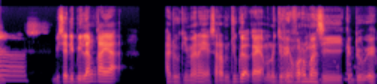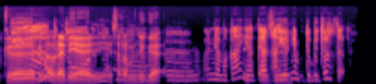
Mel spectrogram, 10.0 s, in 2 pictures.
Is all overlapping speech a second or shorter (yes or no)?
no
